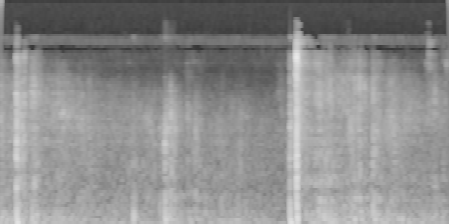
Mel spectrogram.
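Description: Aerial fireworks bursting: a sharp bang just after the start and a double bang about three seconds in, with crackles and a rumbling echo between them.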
